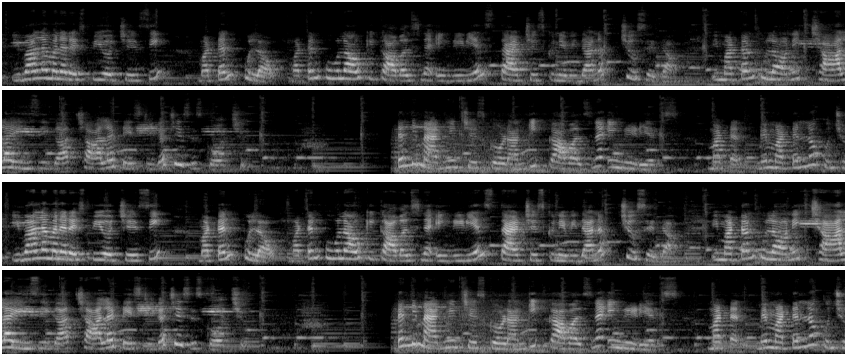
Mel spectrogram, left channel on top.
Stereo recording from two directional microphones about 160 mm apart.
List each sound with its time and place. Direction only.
0.1 s a woman's voice: 40° right (ahead or behind)
12.4 s a woman's voice: 50° right (ahead or behind)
